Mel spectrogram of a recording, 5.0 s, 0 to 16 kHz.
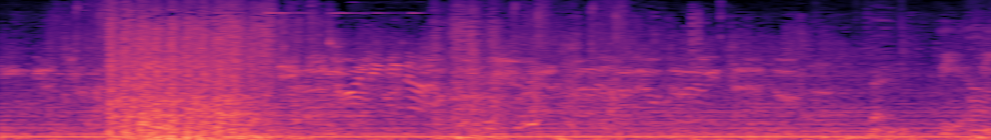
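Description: Bursts of gunfire in the video game Rainbow Six Vegas 2 during a terrorist hunt mission at a rail yard. A loud volley rings out early, then a steady crackle of shots continues under voices.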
